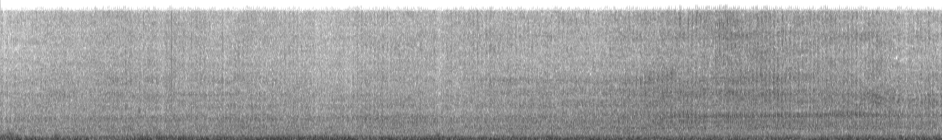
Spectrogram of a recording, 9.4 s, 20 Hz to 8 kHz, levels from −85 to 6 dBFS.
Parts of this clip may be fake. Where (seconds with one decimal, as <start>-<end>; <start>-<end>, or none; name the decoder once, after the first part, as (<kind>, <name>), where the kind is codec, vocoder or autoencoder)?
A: 0.5-5.1 (autoencoder, DAC-VAE); 8.1-8.9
